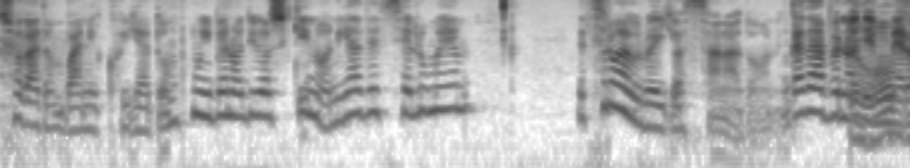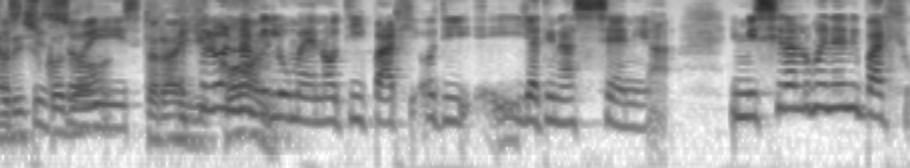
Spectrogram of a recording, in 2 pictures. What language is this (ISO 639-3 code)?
ell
